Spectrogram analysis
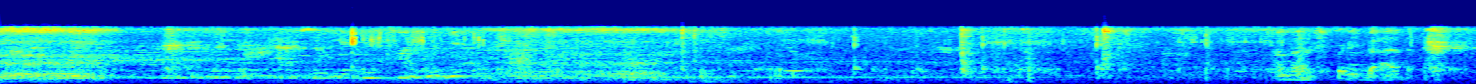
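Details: Adult man (a dad) asleep and snoring loudly with rough breaths while the TV plays in the background.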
